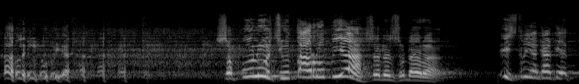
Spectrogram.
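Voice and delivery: high, loud exultant preaching. Real, not acted. Preacher exultantly telling the congregation about ten million. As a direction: proclaim it to the congregation.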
